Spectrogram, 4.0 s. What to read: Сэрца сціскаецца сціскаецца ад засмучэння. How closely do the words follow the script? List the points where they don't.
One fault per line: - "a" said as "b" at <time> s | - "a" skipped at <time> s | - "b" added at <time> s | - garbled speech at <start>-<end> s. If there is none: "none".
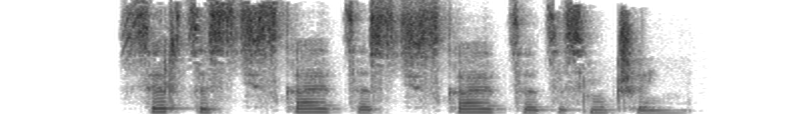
none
